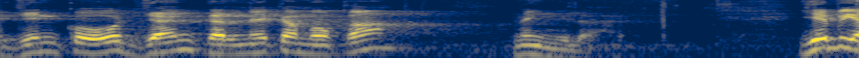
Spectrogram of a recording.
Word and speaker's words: موقع: ان کے نام کا تلفظ یا ان کے نام کا جو وہ کیا گیا، وضاحت کی گئی، وہ موقع بن سمامہ سیداوی اسدی۔ موقع میم واو قاف اور عین، اختلاف مرقع میم رے قاف عین۔ یہ 7 محرم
